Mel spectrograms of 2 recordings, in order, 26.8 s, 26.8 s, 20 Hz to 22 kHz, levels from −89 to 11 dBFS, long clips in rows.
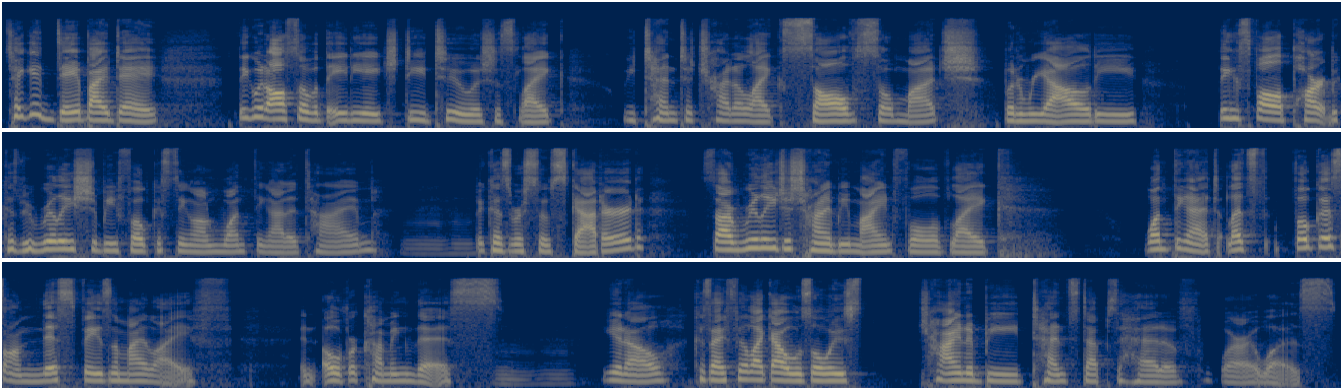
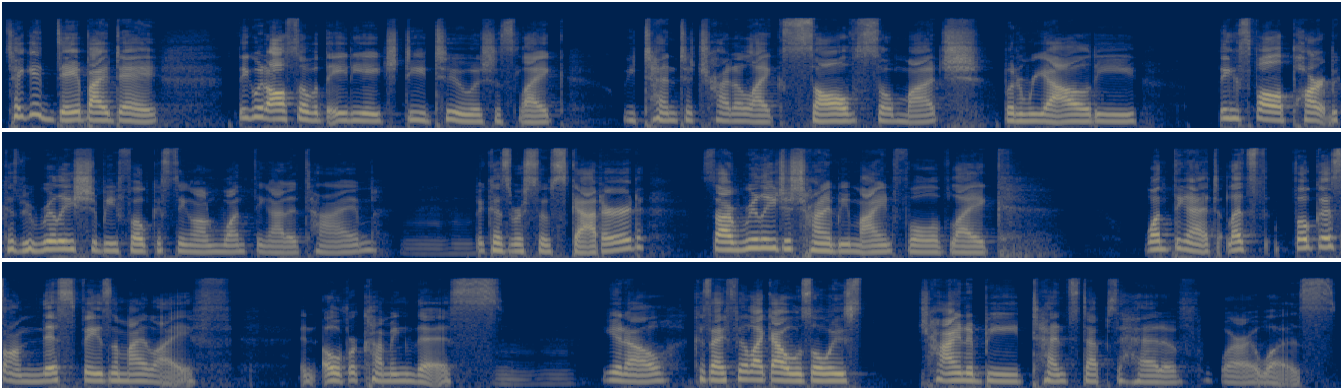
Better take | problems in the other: neither | none

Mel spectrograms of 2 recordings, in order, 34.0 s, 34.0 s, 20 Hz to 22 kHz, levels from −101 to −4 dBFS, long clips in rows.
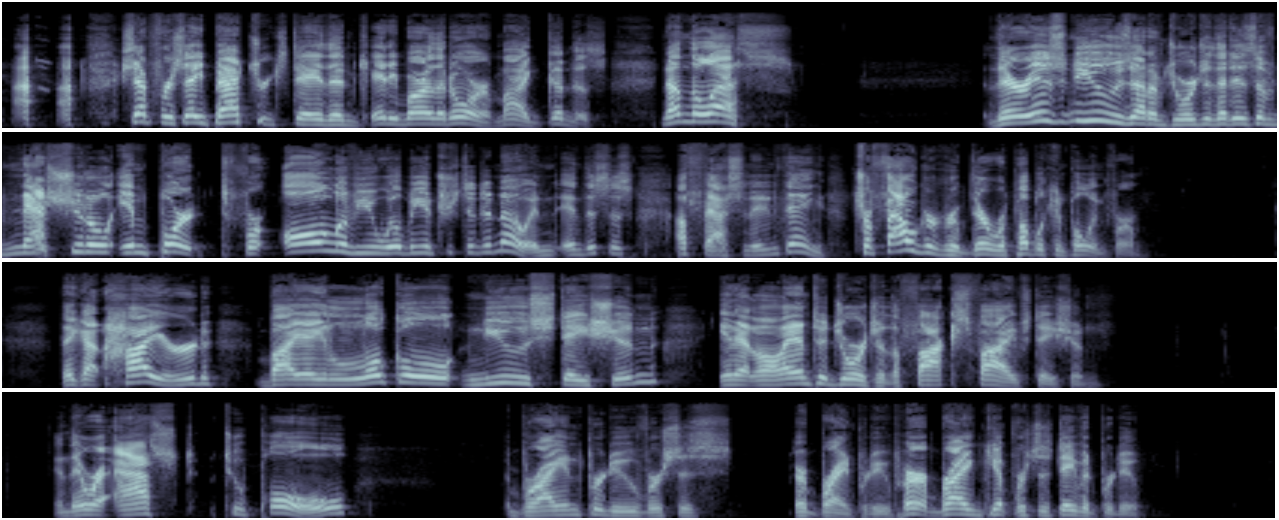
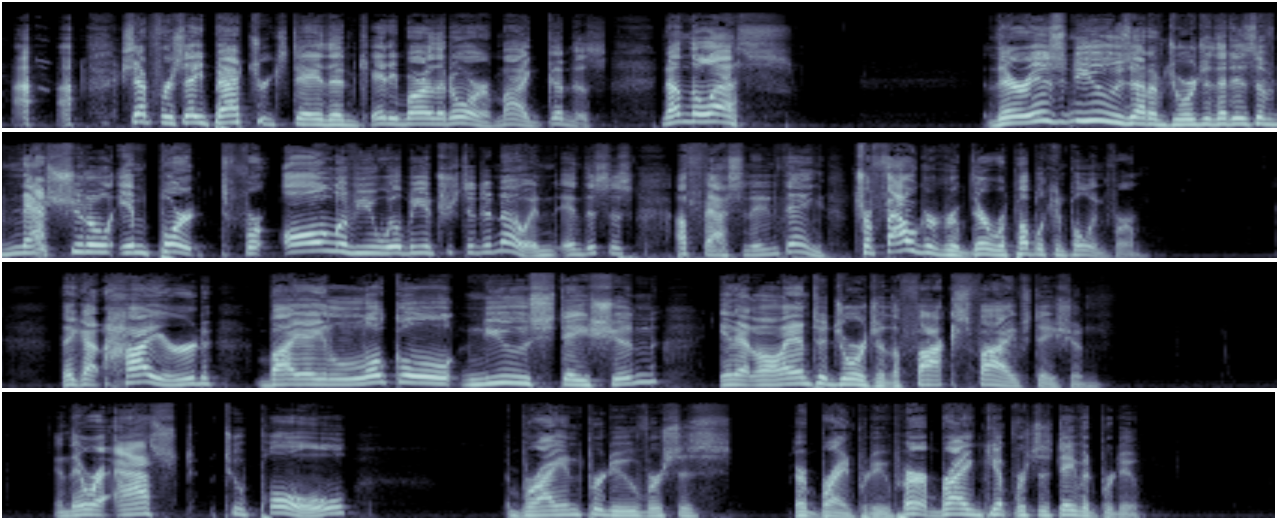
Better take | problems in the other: second | thin; somewhat; fading below 350 Hz

